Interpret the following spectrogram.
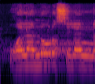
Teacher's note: رائے ساکنہ سے پہلے نون کے اوپر پیش ہے، را کو پر پڑھیں گا، نون مشدد غنہ ہوگا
